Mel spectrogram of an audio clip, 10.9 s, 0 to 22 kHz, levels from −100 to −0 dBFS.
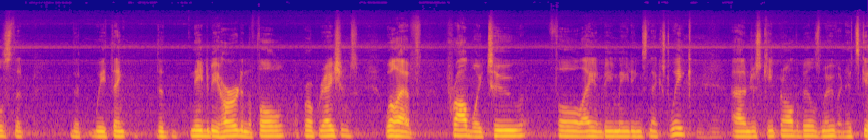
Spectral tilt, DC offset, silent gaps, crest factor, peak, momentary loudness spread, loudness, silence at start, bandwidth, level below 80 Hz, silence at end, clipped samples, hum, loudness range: -6.5 dB/octave; under 0.1%; none; 16 dB; -2 dBFS; 14 LU; -17 LUFS; 0 s; 12 kHz; -58 dBFS; 0 s; under 0.1%; none; 3 LU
